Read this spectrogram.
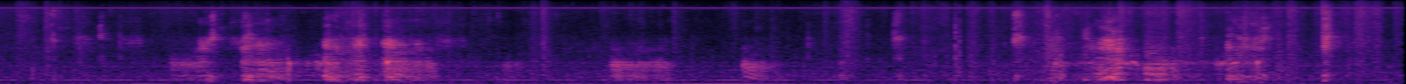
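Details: A Yorkie puppy and a Tibetan Terrier puppy wrestle in their favourite game of biting in a bean bag. Repeated small growls and squeaky yips come in irregular bursts throughout, mixed with rustling of the bag.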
